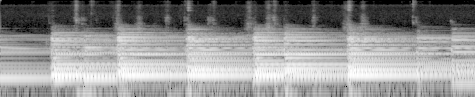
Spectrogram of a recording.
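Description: Solo piano plays an improvised chord pattern moving through inversions, with five firm chord strikes spaced about a second apart, each ringing and slowly decaying, clear and close with no talking.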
